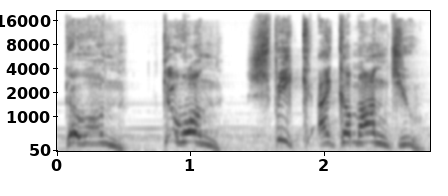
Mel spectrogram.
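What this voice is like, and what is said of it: Agonized, desperate pleading voice. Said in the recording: “in an agonized voice”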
